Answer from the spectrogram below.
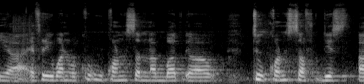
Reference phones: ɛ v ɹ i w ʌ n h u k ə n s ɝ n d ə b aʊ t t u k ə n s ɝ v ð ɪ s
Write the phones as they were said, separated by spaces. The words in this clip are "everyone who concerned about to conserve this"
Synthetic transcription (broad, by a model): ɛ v ɹ i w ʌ n h u k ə n s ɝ n ə b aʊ t t u k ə n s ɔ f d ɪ s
